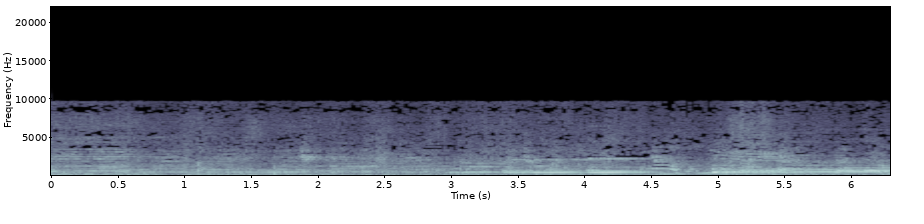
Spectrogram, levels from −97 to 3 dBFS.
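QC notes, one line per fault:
Throughout, Vorbis compression. Nothing is heard above 9.7 kHz. The remaining treble is hissy and grainy, tones sound rough, and attacks blur. This heavy damage likely comes from low-quality Vorbis coding near 23 kbps, which turns fine detail into noise.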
